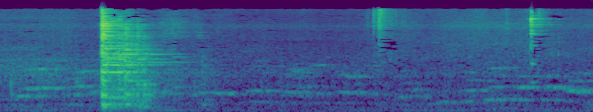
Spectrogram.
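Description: A metal lid comes off a pot of steamed pitha dough in a home kitchen, then a bowl and plate are set aside: one sharp, close clink followed by two lighter taps, with a faint room hum between them.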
